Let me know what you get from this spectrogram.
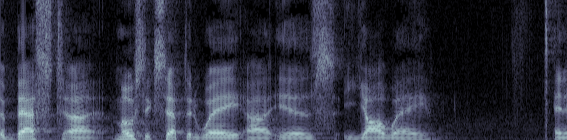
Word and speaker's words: Yahweh: And so he says, tell them I am sent me to you, and then gave Moses this name, YHWH, which we pronounce as Yahweh. There's another way to pronounce it. It's called Jehovah. That's where you take the YHWH, you take the vowel sounds from the Hebrew word Lord, Adonai, and add the vowel sounds in, and it gives you this Jehovah, or you say Jehovah. But that's a made-up way of saying it because you're just adding the vowels from another word for Lord.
